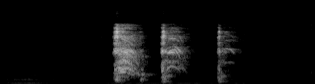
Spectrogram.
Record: {
  "three_cough_length": "3.2 s",
  "three_cough_amplitude": 31020,
  "three_cough_signal_mean_std_ratio": 0.28,
  "survey_phase": "beta (2021-08-13 to 2022-03-07)",
  "age": "65+",
  "gender": "Male",
  "wearing_mask": "No",
  "symptom_none": true,
  "symptom_onset": "12 days",
  "smoker_status": "Ex-smoker",
  "respiratory_condition_asthma": false,
  "respiratory_condition_other": false,
  "recruitment_source": "REACT",
  "submission_delay": "2 days",
  "covid_test_result": "Negative",
  "covid_test_method": "RT-qPCR",
  "influenza_a_test_result": "Negative",
  "influenza_b_test_result": "Negative"
}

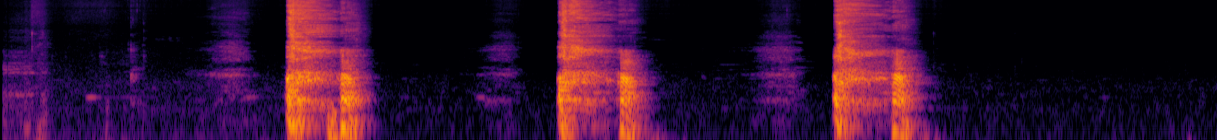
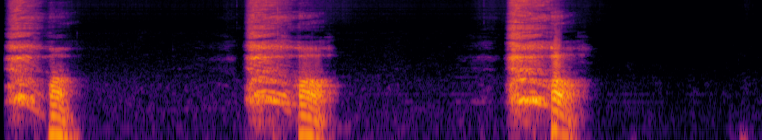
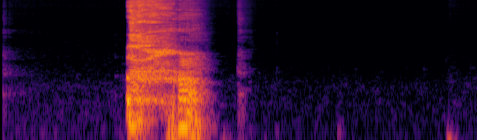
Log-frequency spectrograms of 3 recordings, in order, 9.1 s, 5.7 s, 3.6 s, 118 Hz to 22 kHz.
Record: {
  "three_cough_length": "9.1 s",
  "three_cough_amplitude": 32768,
  "three_cough_signal_mean_std_ratio": 0.31,
  "exhalation_length": "5.7 s",
  "exhalation_amplitude": 30994,
  "exhalation_signal_mean_std_ratio": 0.4,
  "cough_length": "3.6 s",
  "cough_amplitude": 32768,
  "cough_signal_mean_std_ratio": 0.33,
  "survey_phase": "beta (2021-08-13 to 2022-03-07)",
  "age": "65+",
  "gender": "Male",
  "wearing_mask": "No",
  "symptom_none": true,
  "smoker_status": "Never smoked",
  "respiratory_condition_asthma": true,
  "respiratory_condition_other": false,
  "recruitment_source": "REACT",
  "submission_delay": "3 days",
  "covid_test_result": "Negative",
  "covid_test_method": "RT-qPCR"
}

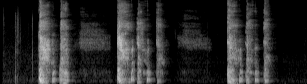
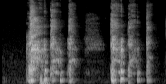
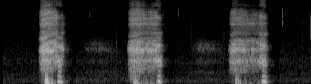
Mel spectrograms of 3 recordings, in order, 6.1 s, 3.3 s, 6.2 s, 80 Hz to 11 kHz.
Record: {
  "three_cough_length": "6.1 s",
  "three_cough_amplitude": 28570,
  "three_cough_signal_mean_std_ratio": 0.31,
  "cough_length": "3.3 s",
  "cough_amplitude": 18094,
  "cough_signal_mean_std_ratio": 0.45,
  "exhalation_length": "6.2 s",
  "exhalation_amplitude": 14918,
  "exhalation_signal_mean_std_ratio": 0.42,
  "survey_phase": "alpha (2021-03-01 to 2021-08-12)",
  "age": "18-44",
  "gender": "Female",
  "wearing_mask": "No",
  "symptom_abdominal_pain": true,
  "symptom_diarrhoea": true,
  "symptom_fatigue": true,
  "symptom_headache": true,
  "smoker_status": "Ex-smoker",
  "respiratory_condition_asthma": false,
  "respiratory_condition_other": false,
  "recruitment_source": "REACT",
  "submission_delay": "5 days",
  "covid_test_result": "Negative",
  "covid_test_method": "RT-qPCR"
}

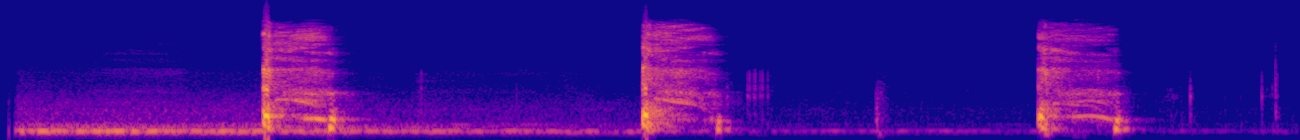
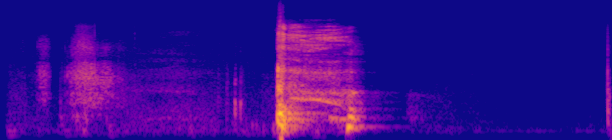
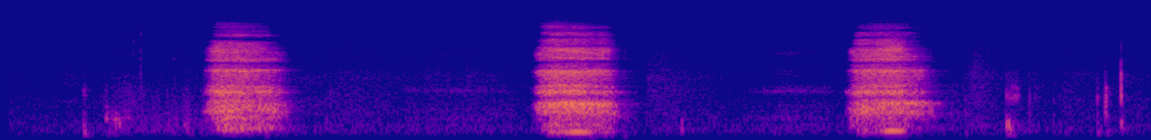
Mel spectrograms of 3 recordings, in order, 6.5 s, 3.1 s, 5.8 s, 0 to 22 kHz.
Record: {
  "three_cough_length": "6.5 s",
  "three_cough_amplitude": 32768,
  "three_cough_signal_mean_std_ratio": 0.26,
  "cough_length": "3.1 s",
  "cough_amplitude": 32768,
  "cough_signal_mean_std_ratio": 0.21,
  "exhalation_length": "5.8 s",
  "exhalation_amplitude": 10322,
  "exhalation_signal_mean_std_ratio": 0.37,
  "survey_phase": "beta (2021-08-13 to 2022-03-07)",
  "age": "45-64",
  "gender": "Female",
  "wearing_mask": "No",
  "symptom_cough_any": true,
  "symptom_sore_throat": true,
  "symptom_headache": true,
  "symptom_onset": "13 days",
  "smoker_status": "Never smoked",
  "respiratory_condition_asthma": false,
  "respiratory_condition_other": false,
  "recruitment_source": "REACT",
  "submission_delay": "1 day",
  "covid_test_result": "Negative",
  "covid_test_method": "RT-qPCR",
  "influenza_a_test_result": "Negative",
  "influenza_b_test_result": "Negative"
}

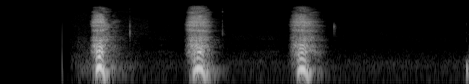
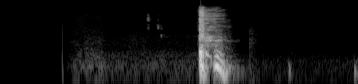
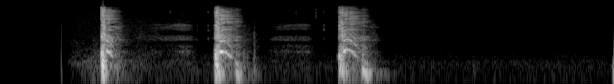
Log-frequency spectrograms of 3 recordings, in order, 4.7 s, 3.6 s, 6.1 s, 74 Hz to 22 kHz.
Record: {
  "exhalation_length": "4.7 s",
  "exhalation_amplitude": 22878,
  "exhalation_signal_mean_std_ratio": 0.24,
  "cough_length": "3.6 s",
  "cough_amplitude": 28162,
  "cough_signal_mean_std_ratio": 0.18,
  "three_cough_length": "6.1 s",
  "three_cough_amplitude": 31145,
  "three_cough_signal_mean_std_ratio": 0.21,
  "survey_phase": "beta (2021-08-13 to 2022-03-07)",
  "age": "45-64",
  "gender": "Female",
  "wearing_mask": "No",
  "symptom_none": true,
  "smoker_status": "Never smoked",
  "respiratory_condition_asthma": false,
  "respiratory_condition_other": false,
  "recruitment_source": "REACT",
  "submission_delay": "2 days",
  "covid_test_result": "Negative",
  "covid_test_method": "RT-qPCR",
  "influenza_a_test_result": "Unknown/Void",
  "influenza_b_test_result": "Unknown/Void"
}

